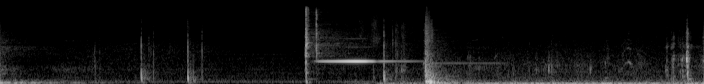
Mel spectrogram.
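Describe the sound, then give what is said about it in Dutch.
An electric car motor revs with a thin, steady whine that swells for about two seconds and then fades, framed by a few sharp thunks and clicks with no talking. “That's what an electric motor sounds like.”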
